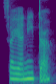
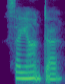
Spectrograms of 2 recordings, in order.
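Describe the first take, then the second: First: The word has an extra vowel in the middle. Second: The word has no extra vowel in the middle. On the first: "I keep wanting to say it without the I" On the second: "Let's say it with the short end without the I"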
